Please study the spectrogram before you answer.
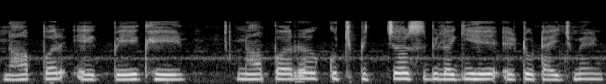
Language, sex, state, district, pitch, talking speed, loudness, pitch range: Hindi, male, Madhya Pradesh, Dhar, 245 Hz, 140 wpm, -14 LUFS, 230-250 Hz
